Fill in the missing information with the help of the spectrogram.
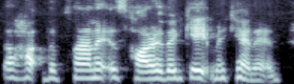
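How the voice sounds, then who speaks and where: A woman's voice: fairly high pitch, quick pace, dry recording, lo-fi sound. A young adult woman raised in Hawaii, a marine scientist giving a chatty, enthusiastic online workshop talk and laughing often. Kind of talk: casual online workshop presentation.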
